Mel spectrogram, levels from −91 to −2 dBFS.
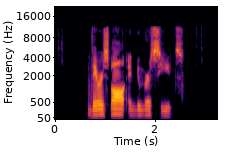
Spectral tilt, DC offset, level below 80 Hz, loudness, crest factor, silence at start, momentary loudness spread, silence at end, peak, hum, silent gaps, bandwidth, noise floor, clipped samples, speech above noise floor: -2 dB/octave; under 0.1%; -78 dBFS; -23 LUFS; 20 dB; 0.7 s; 13 LU; 0.7 s; -6 dBFS; none; none; 11.5 kHz; -86 dBFS; under 0.1%; 62 dB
